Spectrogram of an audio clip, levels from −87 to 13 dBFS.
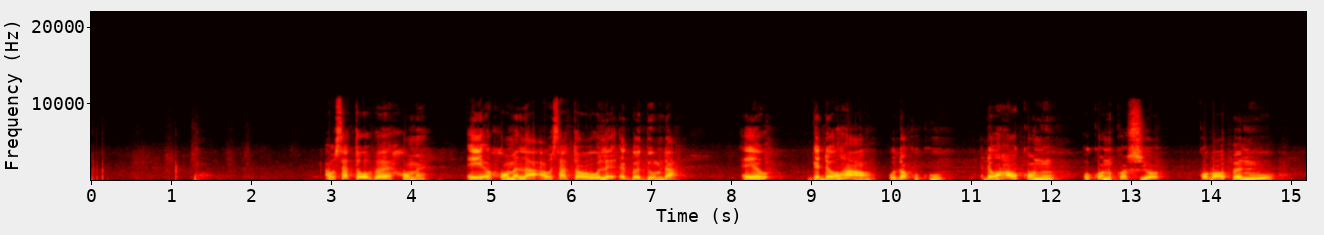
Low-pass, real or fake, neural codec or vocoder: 10.8 kHz; real; none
